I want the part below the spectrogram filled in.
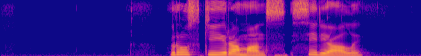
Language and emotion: Russian, positive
